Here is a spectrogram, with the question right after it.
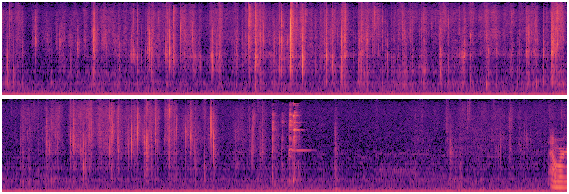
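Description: Paper being folded up with close crinkling and crumpling, rustling in irregular bursts and sharper crackles against a low steady hum.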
